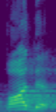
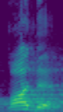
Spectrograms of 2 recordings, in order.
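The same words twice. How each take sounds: No difference in how they are said.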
